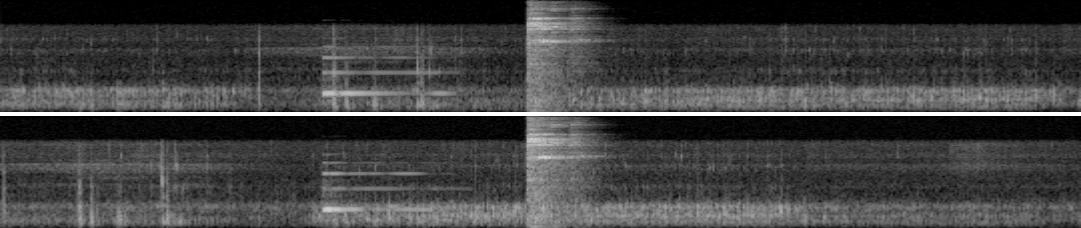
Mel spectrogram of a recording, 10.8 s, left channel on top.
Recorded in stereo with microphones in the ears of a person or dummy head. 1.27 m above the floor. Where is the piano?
5° left (ahead or behind), 0.6 m.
